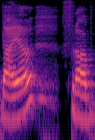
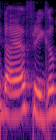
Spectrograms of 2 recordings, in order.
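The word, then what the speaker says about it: diaphragm: नीचे, उसे हम लोग डायाफ्राम कहते हैं। बहुत सारे लोग इसे डायाफ्रेगम कहते हैं। तो जी जो हमारा होता है वो साइलेंट होता है, तो ये डायाफ्राम इसे हम लोग कहते हैं, ठीक है।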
